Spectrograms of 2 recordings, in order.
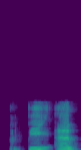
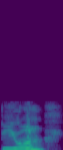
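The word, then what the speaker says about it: peon: all posts okay guys पॉइंट you noted पी ऑन इट्स नॉट पीएन okay it's पी ऑन it's correct pronunciation is पी ऑन जो चपरासी होता है उसको पी ऑन बोलते हैं पी एन नहीं होता ओके और पीएम मींस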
